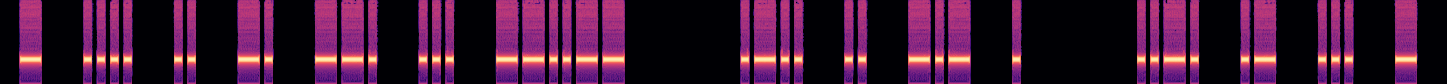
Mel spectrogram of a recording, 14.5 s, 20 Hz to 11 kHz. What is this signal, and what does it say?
Morse code, heard as a keyed tone, about 18 wpm, spaced as for 12 wpm, 1000 Hz. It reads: THINGS, LIKE FAST
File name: qotdfiles / 12wpm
